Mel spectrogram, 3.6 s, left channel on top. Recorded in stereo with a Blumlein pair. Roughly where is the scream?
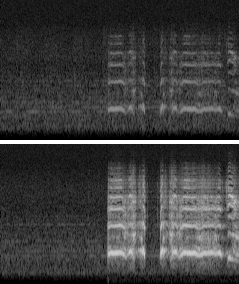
Ahead right.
